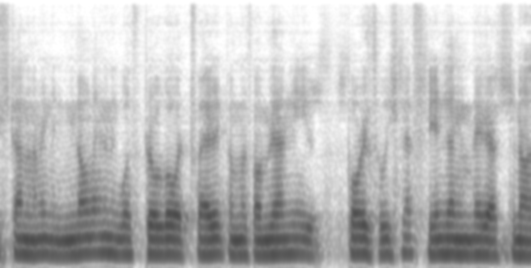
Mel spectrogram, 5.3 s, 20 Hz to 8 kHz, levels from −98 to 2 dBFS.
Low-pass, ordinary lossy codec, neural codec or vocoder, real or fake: none; none; codec, 16 kHz, 0.5 kbps, FreqCodec, larger model; fake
